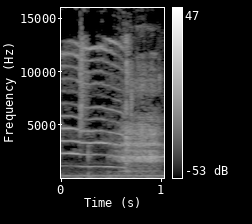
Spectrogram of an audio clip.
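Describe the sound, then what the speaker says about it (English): A Siberian forest cat kitten gives a soft, close meow, quiet and short, over a steady low hum in an indoor room. "She's a Siberian cat, Siberian forest cat."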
